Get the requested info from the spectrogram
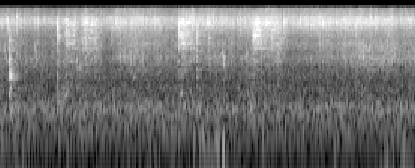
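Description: Spiced mashed-potato filling sizzling in oil in a hot kadhai while a spoon stirs and scrapes it across the pan, with several scraping strokes over a steady frying hiss. The potato masala is being roasted until done.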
